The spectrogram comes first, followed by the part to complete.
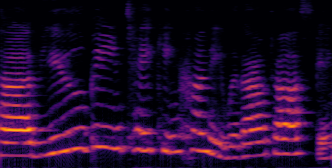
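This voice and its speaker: A woman puts on a character voice, speaking at a fairly slow pace with a high pitch. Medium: read story. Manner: gentle, patient.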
